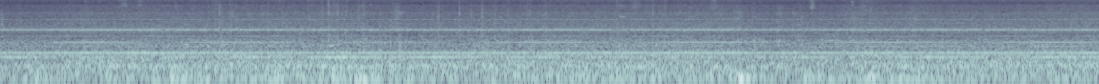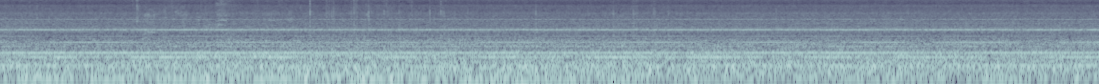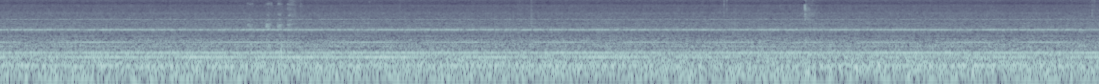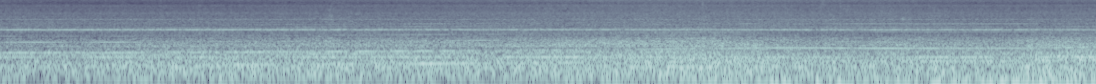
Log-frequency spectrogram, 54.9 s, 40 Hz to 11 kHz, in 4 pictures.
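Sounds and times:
jet engines humming: 0.0 - 54.9.

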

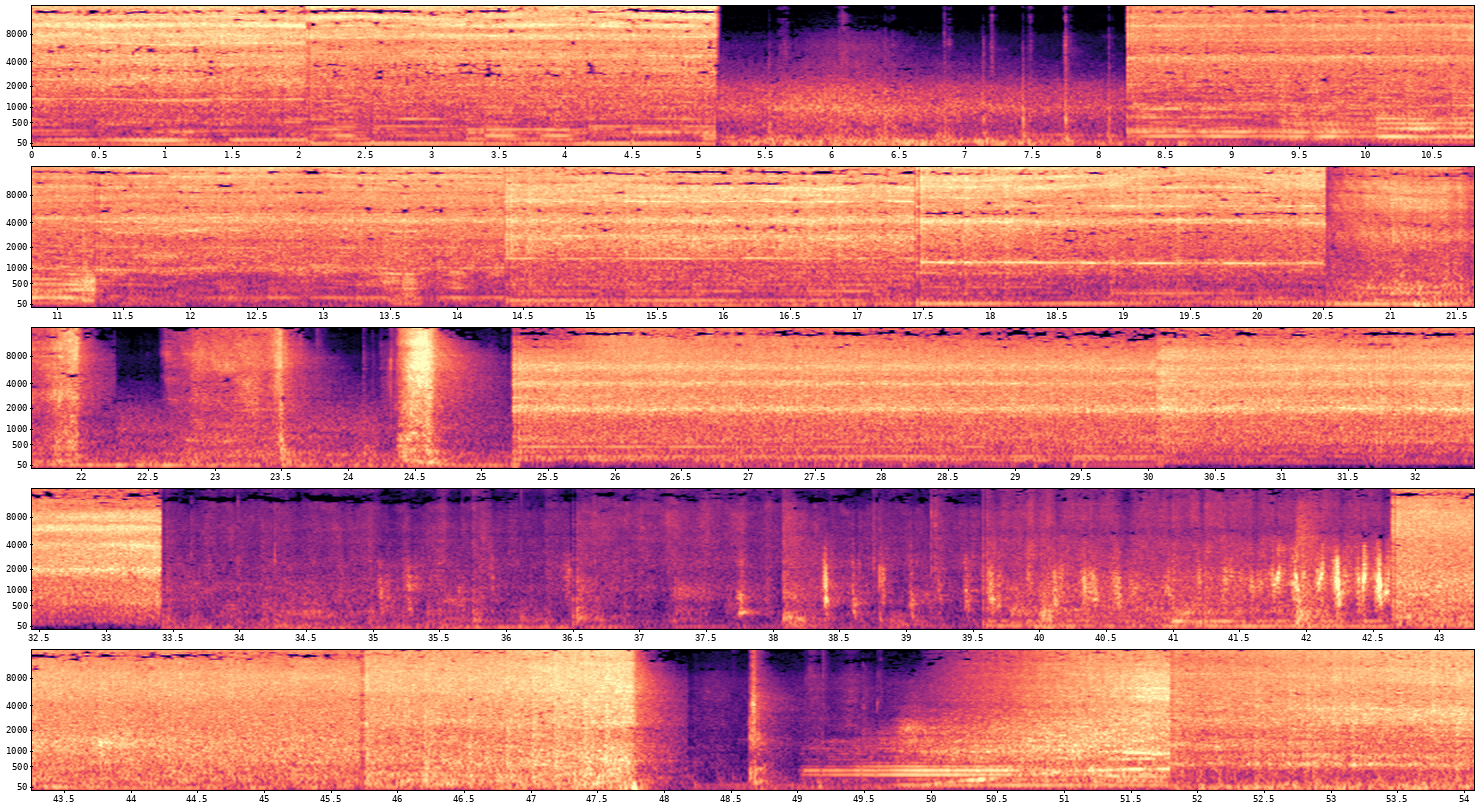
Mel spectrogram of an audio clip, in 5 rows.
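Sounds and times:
drill brush whirring: 25.2 - 33.4
wash mitt rubbing wet paint: 33.6 - 42.6.

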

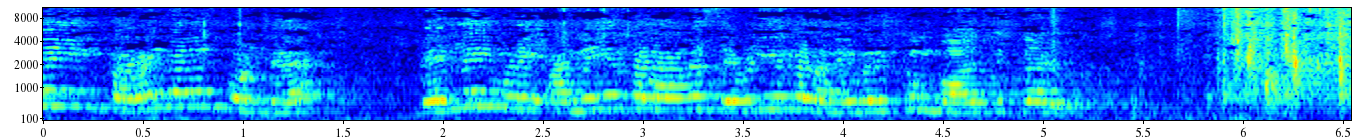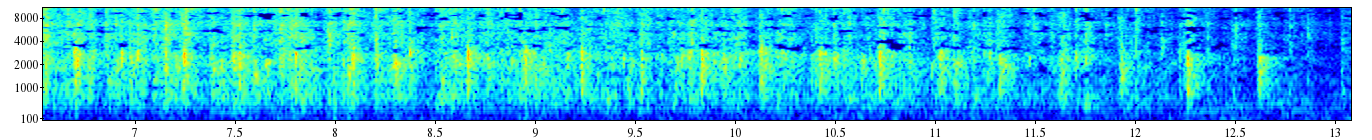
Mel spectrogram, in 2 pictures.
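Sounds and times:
crowd applauding: 5.8 - 13.0.

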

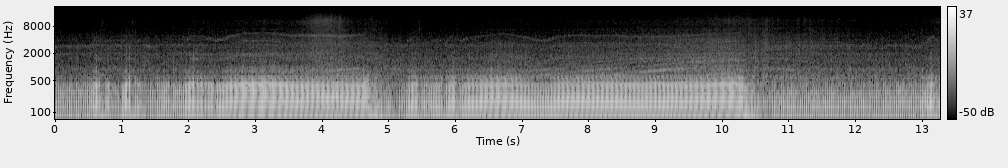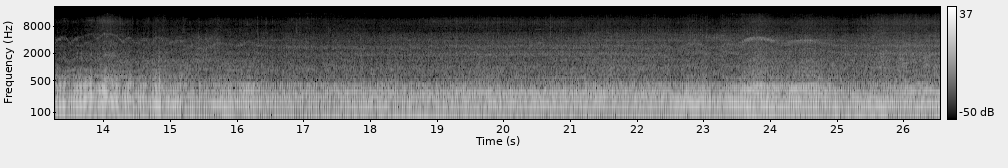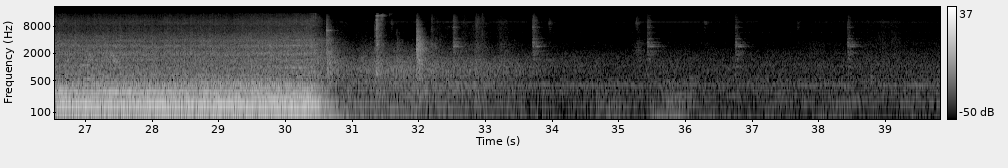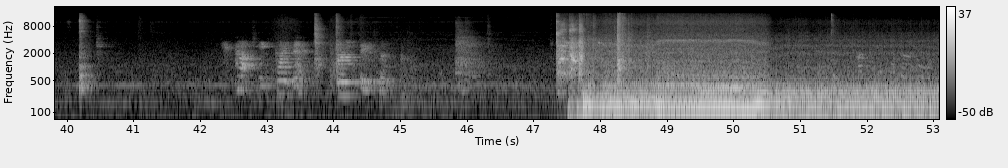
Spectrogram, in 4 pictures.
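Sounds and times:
motorcycle engine revving: 0.0 - 31.0, 47.4 - 53.0.

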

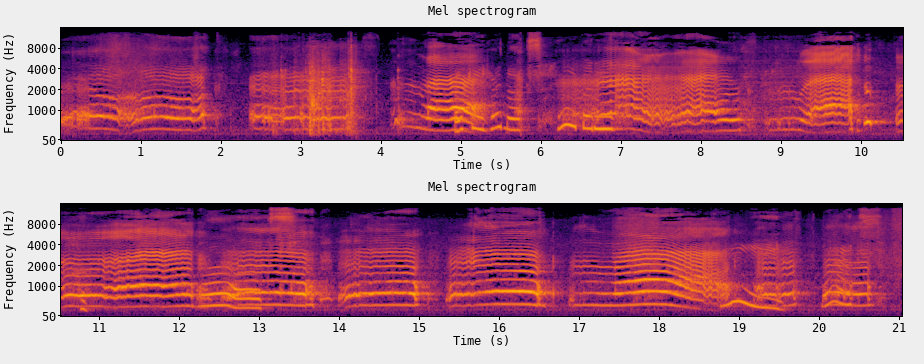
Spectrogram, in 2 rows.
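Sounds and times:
baby crying: 0.0 - 5.4, 6.2 - 20.8.

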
